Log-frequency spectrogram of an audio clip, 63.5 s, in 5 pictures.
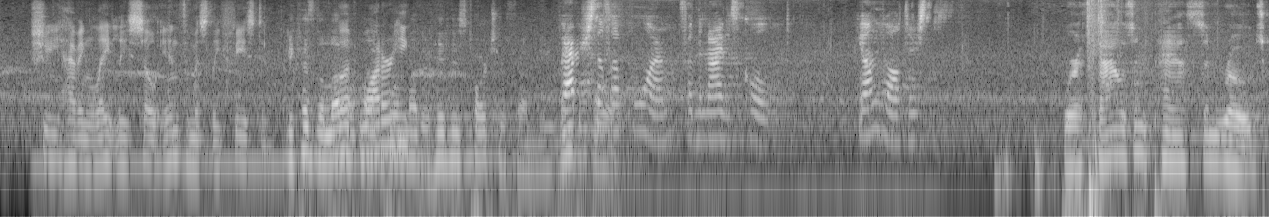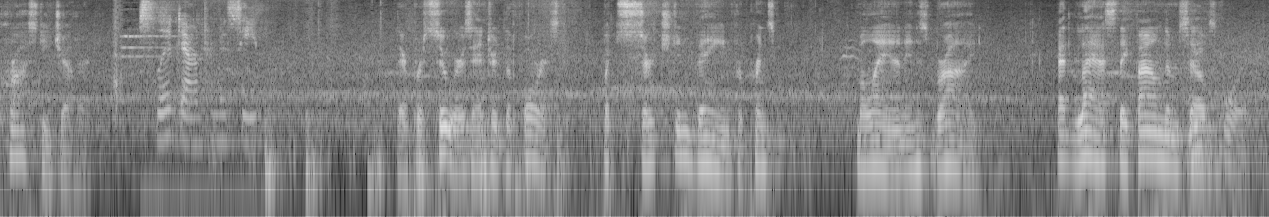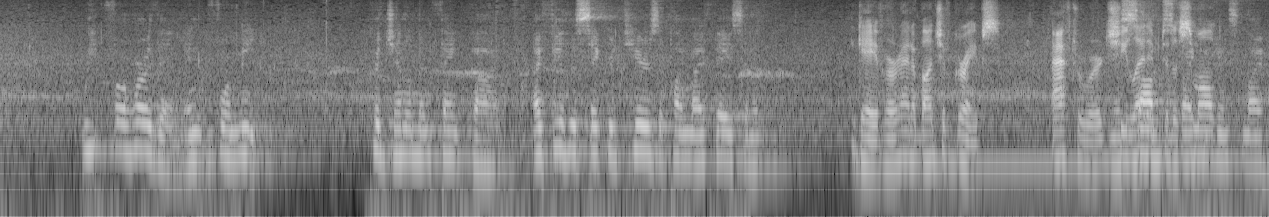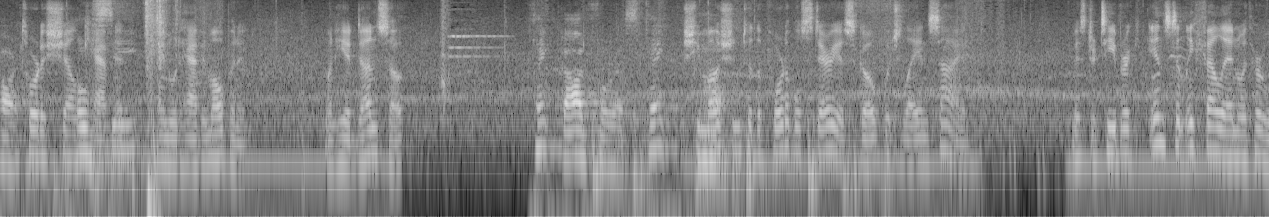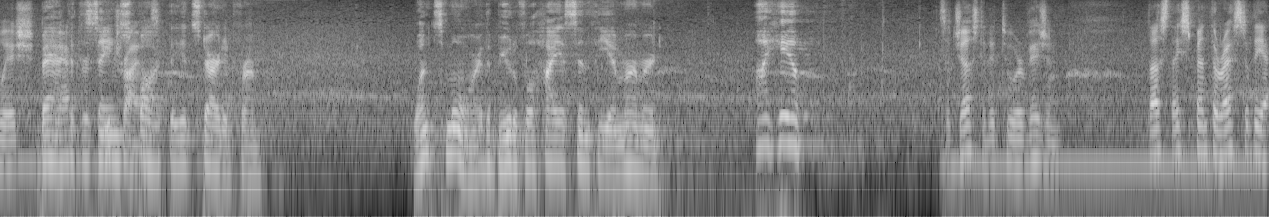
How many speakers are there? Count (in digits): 4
